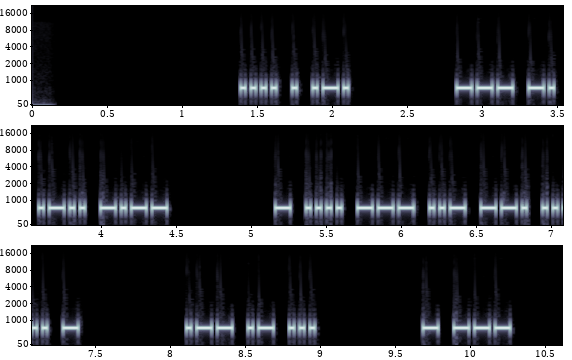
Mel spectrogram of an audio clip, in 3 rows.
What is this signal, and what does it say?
Morse code, heard as a keyed tone, about 36 wpm, 700 Hz. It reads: HER ONLY THOUGHT WAS TO
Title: 3x Word-Spacing - Sentences from Top 400 Words - 35wpm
